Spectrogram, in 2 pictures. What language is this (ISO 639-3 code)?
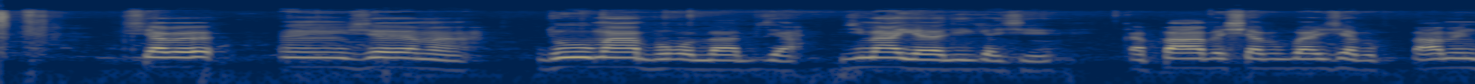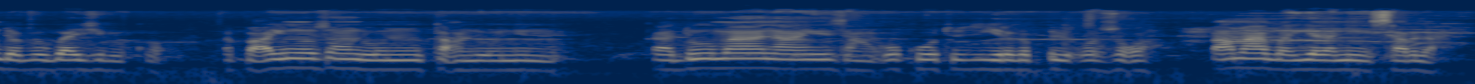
dag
